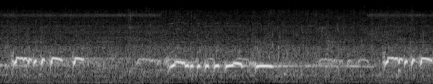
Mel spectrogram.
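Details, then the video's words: Local zebra dove song meant to prompt lazy doves into singing: a clipped run of quick coo notes, a longer rolling phrase that ends in a drawn coo, then another short burst. A faint high whine persists throughout. "Buat Perkutut Malas Bunyi - Pancingan Suara Burung Perkutut Lokal"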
